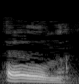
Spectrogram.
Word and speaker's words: Om: anyone understands the syllable Om, he understands whole universe. He understands everything. A represents A-U-M. A represents waking state. U, dreaming state. M, sleeping state. But there is one silent part of Om that leads you to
